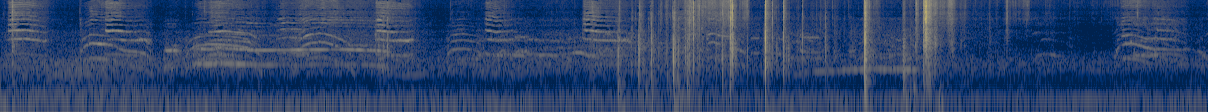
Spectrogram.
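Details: Little kittens at play, beginning to play with people; many overlapping thin, arched mews in the first five seconds, then sharp clicks and knocks of play, a longer level mew and a final mew at the end over steady low hum.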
